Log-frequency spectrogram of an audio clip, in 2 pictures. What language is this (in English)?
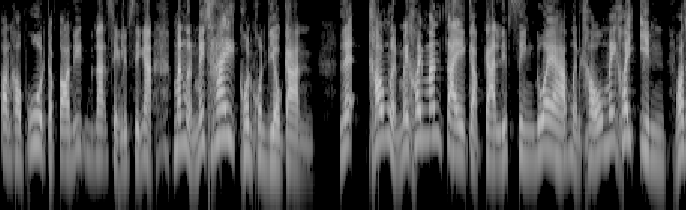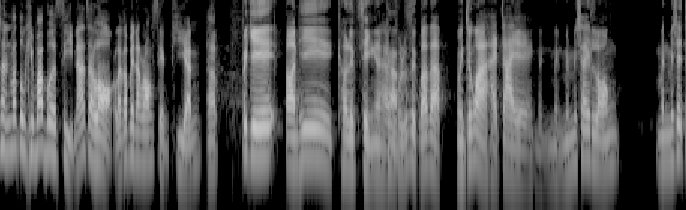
Thai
